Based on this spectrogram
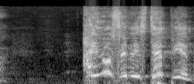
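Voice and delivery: father questioning his daughter late at night, high and loud; mock scolding father. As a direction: play the surprised dad catching her awake. Pastor voicing himself to daughter.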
